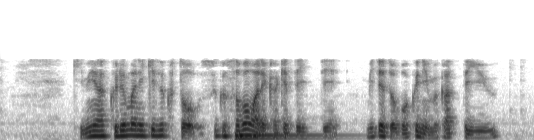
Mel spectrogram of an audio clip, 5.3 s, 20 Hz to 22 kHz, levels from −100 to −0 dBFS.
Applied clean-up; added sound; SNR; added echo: none; Piano; 4 dB; none.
